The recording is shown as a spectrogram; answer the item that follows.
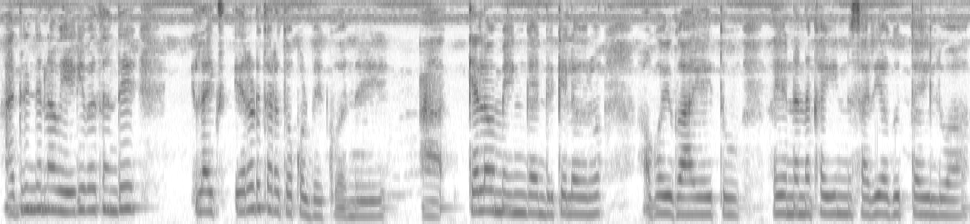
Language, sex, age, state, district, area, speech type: Kannada, female, 18-30, Karnataka, Udupi, rural, spontaneous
